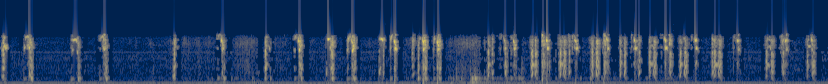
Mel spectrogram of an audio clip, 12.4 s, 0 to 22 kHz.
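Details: Common kestrel at its nest site on the Dunea water tower, Scheveningen, recorded 10 April. Clipped, rasping notes, at first spaced a second or more apart, then quickening into a rapid, stuttering series in the second half.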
